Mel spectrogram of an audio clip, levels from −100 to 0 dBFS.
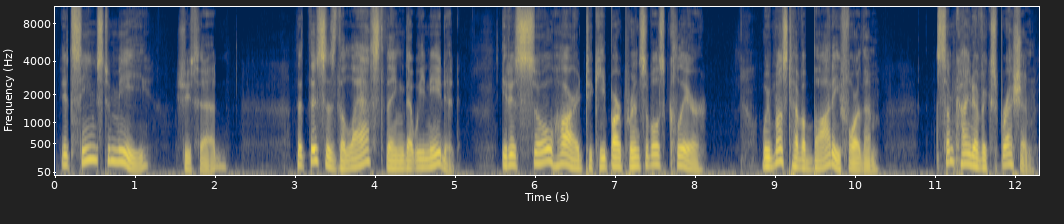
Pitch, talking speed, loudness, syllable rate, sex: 125 Hz, 160 wpm, -19 LUFS, 4.5 syllables/s, male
